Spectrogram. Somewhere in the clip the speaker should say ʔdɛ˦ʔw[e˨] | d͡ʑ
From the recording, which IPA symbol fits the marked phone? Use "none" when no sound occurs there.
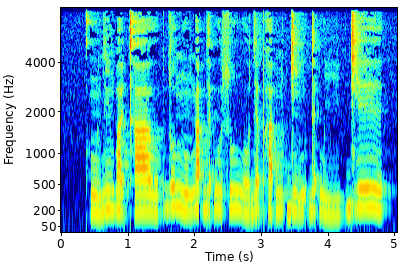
i˨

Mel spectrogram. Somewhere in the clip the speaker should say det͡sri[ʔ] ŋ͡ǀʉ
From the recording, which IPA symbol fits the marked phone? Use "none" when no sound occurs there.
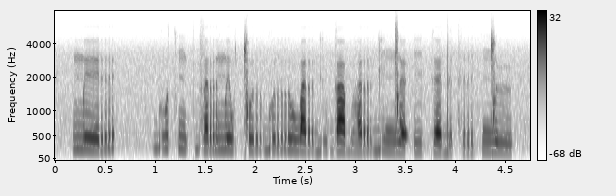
k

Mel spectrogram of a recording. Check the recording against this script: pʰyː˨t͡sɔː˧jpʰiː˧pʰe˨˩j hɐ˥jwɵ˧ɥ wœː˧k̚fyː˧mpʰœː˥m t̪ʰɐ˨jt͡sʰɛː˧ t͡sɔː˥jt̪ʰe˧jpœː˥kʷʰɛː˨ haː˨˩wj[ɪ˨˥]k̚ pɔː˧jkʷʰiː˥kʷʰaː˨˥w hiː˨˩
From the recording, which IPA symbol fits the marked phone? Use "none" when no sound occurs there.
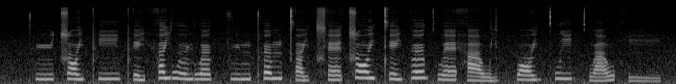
ɪ˧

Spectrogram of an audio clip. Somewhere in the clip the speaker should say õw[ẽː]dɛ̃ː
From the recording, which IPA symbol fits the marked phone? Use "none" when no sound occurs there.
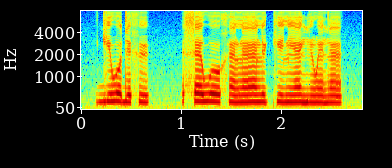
ẽ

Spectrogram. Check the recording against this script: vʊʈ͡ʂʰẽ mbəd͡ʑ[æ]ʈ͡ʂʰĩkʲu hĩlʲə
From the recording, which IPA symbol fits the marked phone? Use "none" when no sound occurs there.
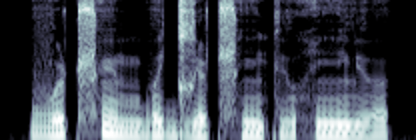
ɛ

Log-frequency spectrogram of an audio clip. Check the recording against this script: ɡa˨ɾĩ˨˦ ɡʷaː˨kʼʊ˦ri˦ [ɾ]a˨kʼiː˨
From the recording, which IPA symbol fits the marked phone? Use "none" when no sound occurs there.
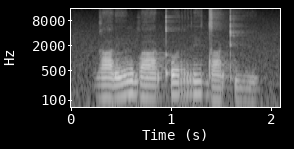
d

